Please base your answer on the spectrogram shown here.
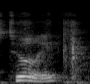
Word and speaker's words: Thule: here is we've got a wait for the pronunciation thule uh not thule uh it's thule uh so we've got these guys here uh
